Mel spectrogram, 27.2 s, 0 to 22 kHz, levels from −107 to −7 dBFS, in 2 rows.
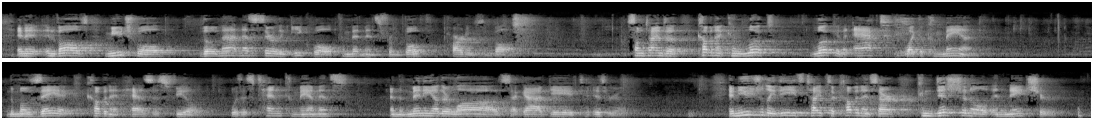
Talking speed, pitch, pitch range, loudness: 120 wpm, 165 Hz, 145-190 Hz, -27 LUFS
